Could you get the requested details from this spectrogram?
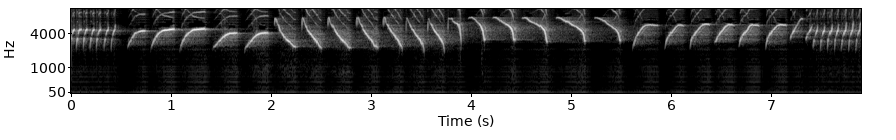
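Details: Canary song made of rising and falling slurred syllables repeated in quick tours, changing shape every second or so, with a fast buzzy trill at the start and end.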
